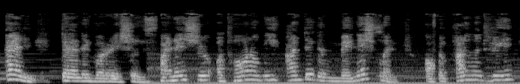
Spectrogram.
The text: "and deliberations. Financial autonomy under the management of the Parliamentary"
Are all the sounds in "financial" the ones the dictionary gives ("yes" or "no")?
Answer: yes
